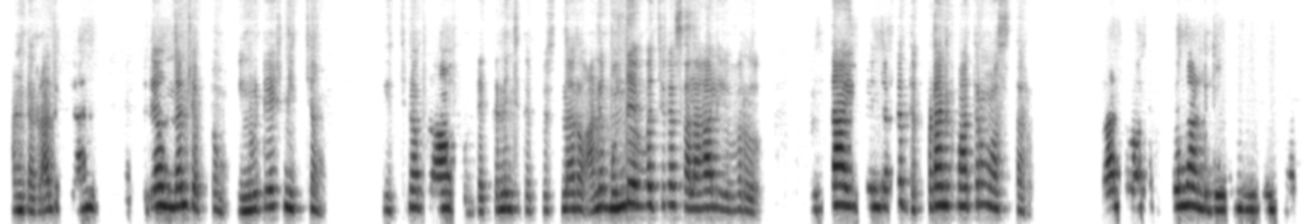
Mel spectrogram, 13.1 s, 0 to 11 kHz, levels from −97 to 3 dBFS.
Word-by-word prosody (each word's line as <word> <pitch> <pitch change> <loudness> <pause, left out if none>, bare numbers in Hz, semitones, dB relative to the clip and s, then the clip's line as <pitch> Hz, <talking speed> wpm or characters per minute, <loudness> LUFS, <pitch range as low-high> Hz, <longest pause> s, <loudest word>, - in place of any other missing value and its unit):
అంటారు. 205 -2 -1
అది 240 +5 -5
ప్లాన్ 210 +5 -1 0.3
ముందే 355 - -28
ఇదే 260 +4 0
ఉందని 270 +2 +4
చెప్పాం. 225 -5 -10 0.2
ఇన్విటేషన్ 250 +5 +1
ఇచ్చాం. 230 -3 -7 0.7
ఇచ్చినప్పుడు, 245 +3 -6
ఆ - - +8
ఫుడ్ 185 0 -27
ఎక్కడి 215 +3 -4
నుంచి 225 0 -2
తెప్పిస్తున్నారు. 220 +3 -5
అని 250 +3 +2
ముందే 265 +6 +7
ఇవ్వచ్చుగా 285 0 -3
సలహాలివ్వరు. 235 -4 -2 0.6
అంతా 225 +6 +2
అయిపోయిన 265 -1 -1
తర్వాత 285 +5 -5
దెప్పడానికి 280 +6 +2
మాత్రం 295 +2 -1
వస్తారు. 235 -4 -11 0.7
దాని 245 +2 +2
తర్వాత 245 -1 -6
నిజంగాండి 260 -3 +2
దూరంగా 220 +6 -2
240 Hz, 135 wpm, -19 LUFS, 220-265 Hz, 0.7 s, ఆ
